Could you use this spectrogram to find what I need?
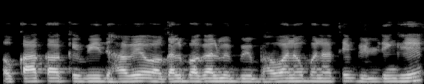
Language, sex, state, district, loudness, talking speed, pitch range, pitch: Chhattisgarhi, male, Chhattisgarh, Rajnandgaon, -16 LUFS, 195 wpm, 135-145 Hz, 140 Hz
